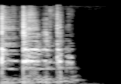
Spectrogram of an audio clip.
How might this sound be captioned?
plastic Thermos move on the floor
thermo, plastic, bottle, flask, thermos-flask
